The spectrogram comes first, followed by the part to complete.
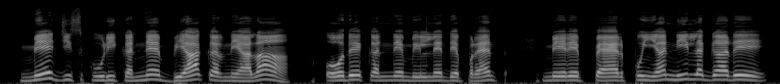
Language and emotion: Dogri, happy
